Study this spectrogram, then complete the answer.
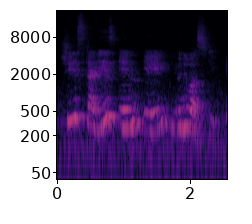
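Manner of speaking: very slow, word by word; slow dictation. Shown as a demonstration. Teacher reading the answer slowly to students. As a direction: spell out the whole sentence slowly. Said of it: "एक बार देख लेते हैं सारे sentence अच्छे से".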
